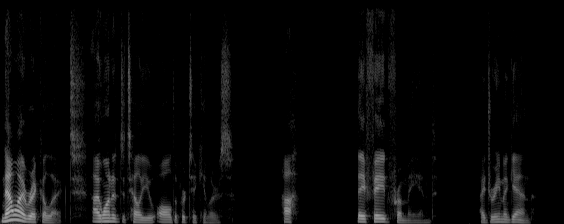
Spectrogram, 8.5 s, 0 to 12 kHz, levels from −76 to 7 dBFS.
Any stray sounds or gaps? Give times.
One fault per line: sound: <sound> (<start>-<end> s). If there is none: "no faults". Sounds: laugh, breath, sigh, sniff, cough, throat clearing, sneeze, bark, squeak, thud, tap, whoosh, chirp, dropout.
no faults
